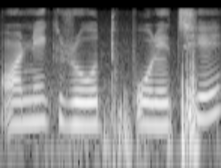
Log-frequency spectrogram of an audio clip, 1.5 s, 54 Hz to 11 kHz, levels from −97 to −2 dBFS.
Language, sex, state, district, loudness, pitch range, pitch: Bengali, female, West Bengal, Kolkata, -16 LUFS, 215-240 Hz, 220 Hz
